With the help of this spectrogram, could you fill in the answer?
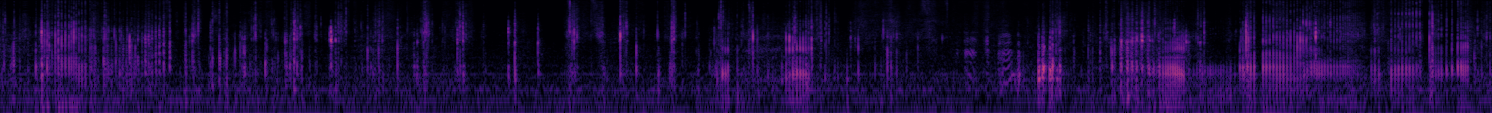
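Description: Hands grip and rub the glossy surface of a hardcover book, first the front cover and then the back. Dense bursts of bright, squeaky friction and crinkly scratching rise and fall, with quiet gaps between strokes. There is almost no low end and no ring after each stroke.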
